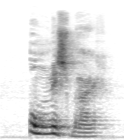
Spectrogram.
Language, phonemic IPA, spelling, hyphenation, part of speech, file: Dutch, /ɔ(n)ˈmɪsˌbaːr/, onmisbaar, on‧mis‧baar, adjective, Nl-onmisbaar.ogg
- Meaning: indispensable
